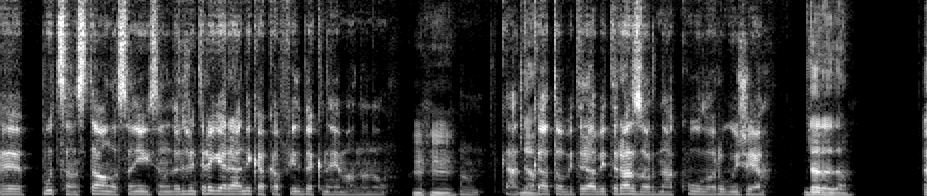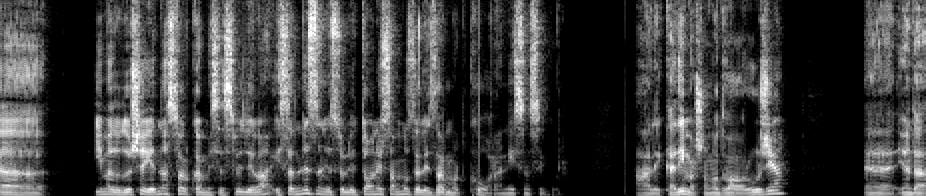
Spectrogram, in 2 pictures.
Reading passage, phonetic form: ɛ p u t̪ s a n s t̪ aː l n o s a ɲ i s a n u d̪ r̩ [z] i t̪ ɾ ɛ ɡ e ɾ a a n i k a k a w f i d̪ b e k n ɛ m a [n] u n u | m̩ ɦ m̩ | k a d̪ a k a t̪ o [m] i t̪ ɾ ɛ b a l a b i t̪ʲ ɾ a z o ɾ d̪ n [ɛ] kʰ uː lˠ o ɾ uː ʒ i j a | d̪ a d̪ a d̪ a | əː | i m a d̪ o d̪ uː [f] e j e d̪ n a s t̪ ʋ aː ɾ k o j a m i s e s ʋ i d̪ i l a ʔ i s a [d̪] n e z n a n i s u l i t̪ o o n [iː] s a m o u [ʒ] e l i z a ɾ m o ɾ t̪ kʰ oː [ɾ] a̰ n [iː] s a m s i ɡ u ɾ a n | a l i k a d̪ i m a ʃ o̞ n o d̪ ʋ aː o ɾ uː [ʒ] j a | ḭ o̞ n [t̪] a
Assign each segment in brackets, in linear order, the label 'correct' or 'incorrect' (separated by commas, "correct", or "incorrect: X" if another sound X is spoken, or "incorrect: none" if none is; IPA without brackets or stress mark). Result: incorrect: ʒ, correct, incorrect: b, incorrect: a, incorrect: ʃ, correct, incorrect: i, incorrect: z, correct, correct, correct, incorrect: d̪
